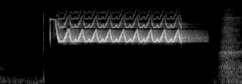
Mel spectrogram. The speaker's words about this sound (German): Alternativ dazu, es gibt ja auch Menschen, die können nicht so laut sein, gibt es sogenannte Schrillalarme oder Taschenalarme. Ich habe hier einen dabei. Ich mache das jetzt mal.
